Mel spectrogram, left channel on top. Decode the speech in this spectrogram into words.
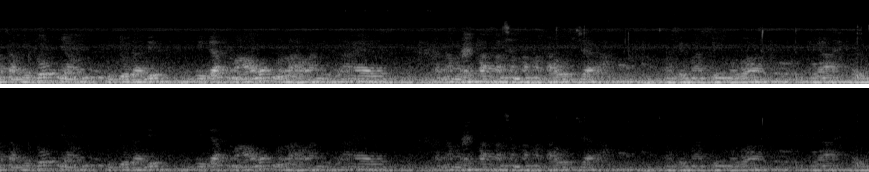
itu yang 7 tadi tidak mau melawan Israel karena mereka sama-sama tahu sejarah masing-masing bahwa ya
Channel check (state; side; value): quieter; right; 12.7 dB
